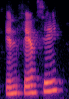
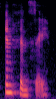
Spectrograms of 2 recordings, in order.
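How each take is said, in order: First: The middle syllable has a full, clear vowel. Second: The middle vowel is quick and reduced. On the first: The speaker calls it wrong. "So here it's really fan, right? Infancy, but we don't say it that way" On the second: The speaker calls it right. "When we say it quick, it's infancy"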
